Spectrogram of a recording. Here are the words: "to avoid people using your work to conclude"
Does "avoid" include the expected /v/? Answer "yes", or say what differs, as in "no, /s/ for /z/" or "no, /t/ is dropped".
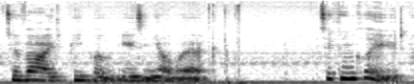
yes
